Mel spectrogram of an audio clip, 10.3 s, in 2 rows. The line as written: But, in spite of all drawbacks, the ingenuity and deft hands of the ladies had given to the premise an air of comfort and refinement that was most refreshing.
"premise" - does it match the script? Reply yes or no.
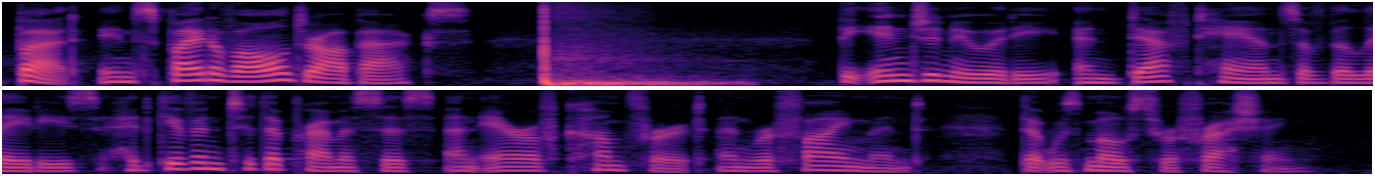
no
